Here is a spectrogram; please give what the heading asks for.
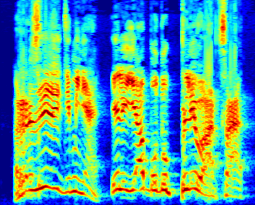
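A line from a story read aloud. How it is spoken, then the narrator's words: Screaming. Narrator (Russian): завопил Скуперфильд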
